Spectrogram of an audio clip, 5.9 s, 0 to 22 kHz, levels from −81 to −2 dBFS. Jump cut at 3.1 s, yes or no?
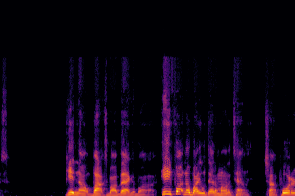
yes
